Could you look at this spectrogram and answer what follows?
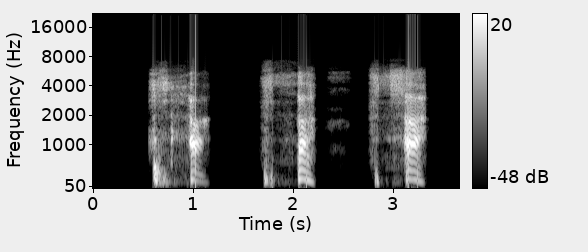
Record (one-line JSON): {"exhalation_length": "3.7 s", "exhalation_amplitude": 29188, "exhalation_signal_mean_std_ratio": 0.34, "survey_phase": "beta (2021-08-13 to 2022-03-07)", "age": "18-44", "gender": "Female", "wearing_mask": "No", "symptom_cough_any": true, "symptom_runny_or_blocked_nose": true, "symptom_abdominal_pain": true, "symptom_fatigue": true, "symptom_fever_high_temperature": true, "symptom_change_to_sense_of_smell_or_taste": true, "smoker_status": "Current smoker (1 to 10 cigarettes per day)", "respiratory_condition_asthma": true, "respiratory_condition_other": false, "recruitment_source": "Test and Trace", "submission_delay": "1 day", "covid_test_result": "Positive", "covid_test_method": "RT-qPCR"}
